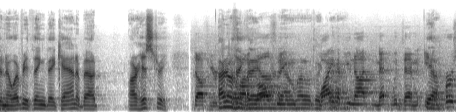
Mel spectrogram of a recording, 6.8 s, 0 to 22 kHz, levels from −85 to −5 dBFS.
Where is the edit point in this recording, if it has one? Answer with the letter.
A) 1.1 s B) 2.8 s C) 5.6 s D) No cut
B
